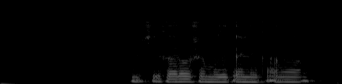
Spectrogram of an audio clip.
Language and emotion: Russian, neutral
